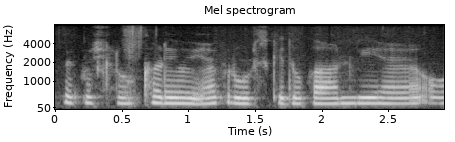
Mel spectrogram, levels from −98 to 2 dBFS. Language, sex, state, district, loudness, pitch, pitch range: Hindi, female, Chhattisgarh, Raipur, -17 LUFS, 205 Hz, 200-210 Hz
